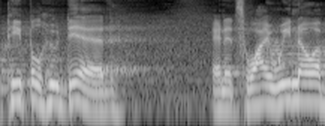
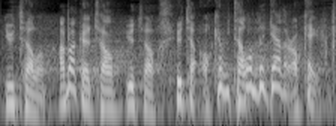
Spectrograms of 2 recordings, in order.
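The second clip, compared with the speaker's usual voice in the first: scared hushed bickering; 3 semitones lower, 4 dB quieter, much faster than usual. Acted. Scared disciples push each other.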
